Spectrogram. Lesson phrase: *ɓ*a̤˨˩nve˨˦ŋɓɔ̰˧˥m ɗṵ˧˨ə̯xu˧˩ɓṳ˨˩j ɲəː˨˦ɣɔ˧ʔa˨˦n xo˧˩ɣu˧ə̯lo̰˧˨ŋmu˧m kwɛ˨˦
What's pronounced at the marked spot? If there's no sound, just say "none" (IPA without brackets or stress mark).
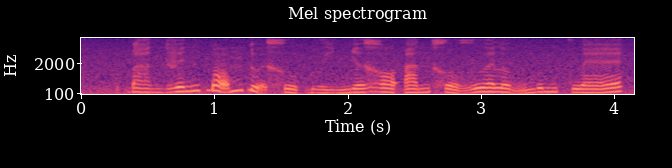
ɓ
